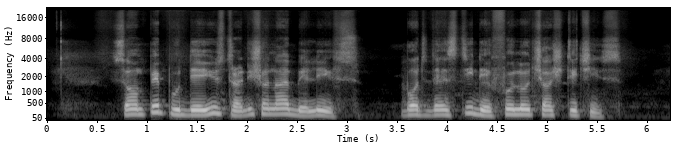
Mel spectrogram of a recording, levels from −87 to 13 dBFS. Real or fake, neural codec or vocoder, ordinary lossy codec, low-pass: fake; autoencoder, 48 kHz, 128 numbers a frame, DAC-VAE, trained on Japanese speech; none; none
